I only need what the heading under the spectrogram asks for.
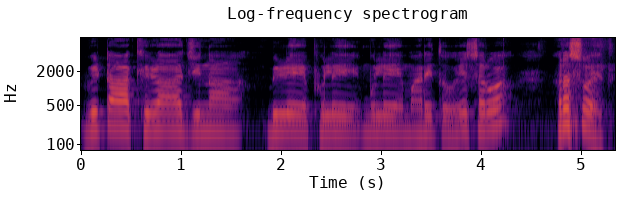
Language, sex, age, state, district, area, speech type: Marathi, male, 45-60, Maharashtra, Nashik, urban, spontaneous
